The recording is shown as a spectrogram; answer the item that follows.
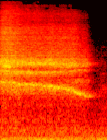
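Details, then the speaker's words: Vocal imitation of the holosystolic murmur of mitral regurgitation: a steady, even, band-like hissing 'shh' held about a second, continuous through systole. "like a band it's going continuous"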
